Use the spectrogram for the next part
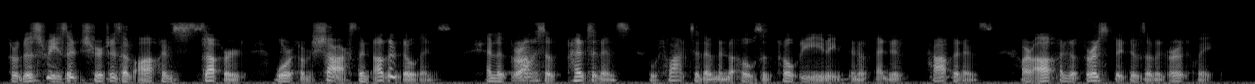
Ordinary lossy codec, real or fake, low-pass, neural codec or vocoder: AAC, 32 kbps; fake; 7.2 kHz; autoencoder, 22.05 kHz, a latent of 192 numbers a frame, VITS, trained on many speakers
